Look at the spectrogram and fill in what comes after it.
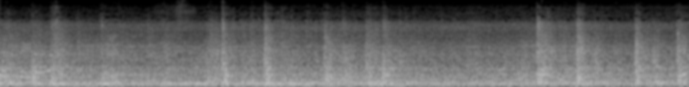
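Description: Kangra Valley Railway narrow-gauge passenger coach running along the line, heard from an open window: a steady rumble of wheels on rail mixed with rushing air. Sharp clacks come every second or so, some in close pairs, as the wheels cross rail joints.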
